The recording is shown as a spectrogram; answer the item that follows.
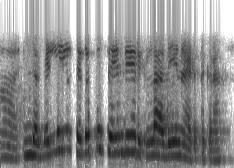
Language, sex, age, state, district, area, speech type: Tamil, female, 18-30, Tamil Nadu, Chengalpattu, urban, conversation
